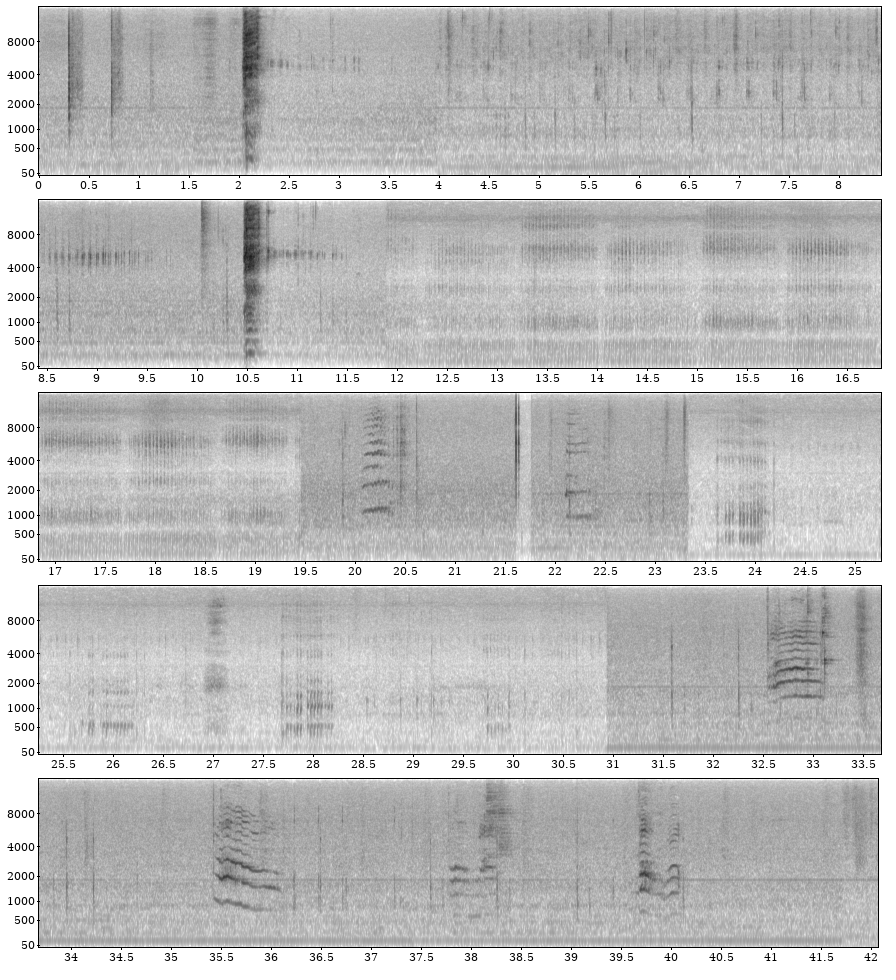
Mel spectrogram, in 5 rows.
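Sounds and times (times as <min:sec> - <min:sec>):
cat purring: 0:04.0 - 0:09.4, 0:11.9 - 0:19.5, 0:23.5 - 0:31.0.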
